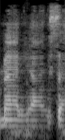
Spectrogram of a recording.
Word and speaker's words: Matttyice: I wanted to do two T's, but there was an imposter Matttyice out there, so I had to roll with the three T's.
